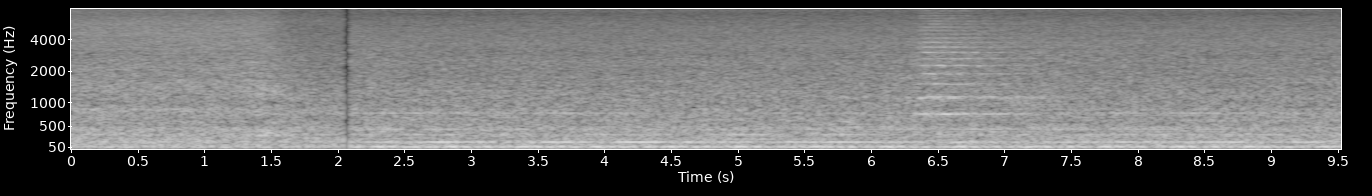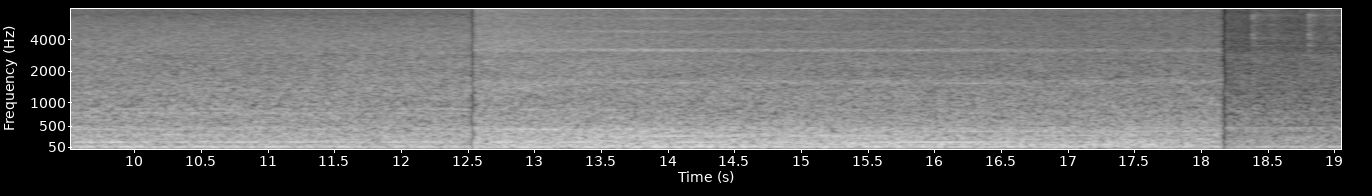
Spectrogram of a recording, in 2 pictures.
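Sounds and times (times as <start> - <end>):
train rumble and hum: 0.0 - 19.0
train horn toot: 6.3 - 7.5.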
